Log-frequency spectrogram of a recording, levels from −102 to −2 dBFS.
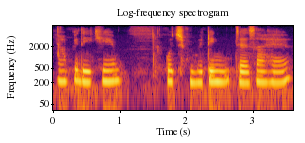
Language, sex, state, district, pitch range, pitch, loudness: Hindi, female, Bihar, Vaishali, 205-220 Hz, 210 Hz, -17 LUFS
